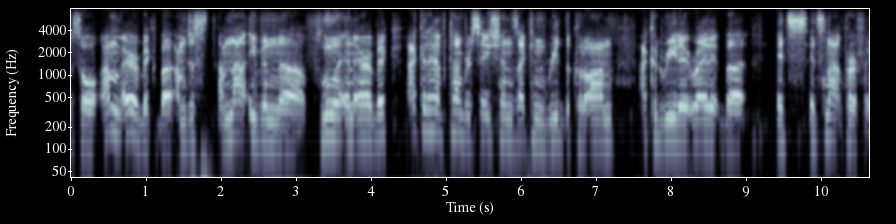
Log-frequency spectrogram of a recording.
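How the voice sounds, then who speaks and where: Recorded with a dry, close sound and no echo, a man speaks with an American accent, a medium pitch and fairly even intonation. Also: moderate pace. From United States. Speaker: caller on a debate panel. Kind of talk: religious debate. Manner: hesitant, many fillers.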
